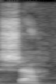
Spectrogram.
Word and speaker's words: chats: You don't pronounce that T? – We're still in France, so it's Shah. Shah, sorry. Shah. Le Shah, Le Shah, Des Shah. And that's spelled C-H-A-T-S.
